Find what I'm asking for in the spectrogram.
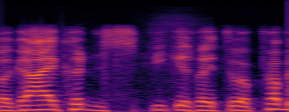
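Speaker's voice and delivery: ordinary delivery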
